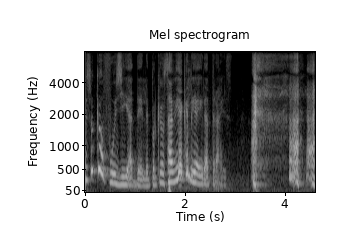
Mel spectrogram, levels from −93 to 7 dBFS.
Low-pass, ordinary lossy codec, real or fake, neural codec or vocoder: none; none; real; none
